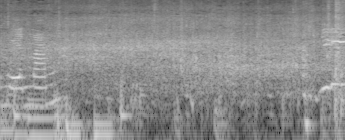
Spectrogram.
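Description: Battery-powered Tomy Plarail toy trains running on plastic track, a steady rattling buzz of their motors and wheels, over background music. Short high voice-like calls sound at the start and again near the end.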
